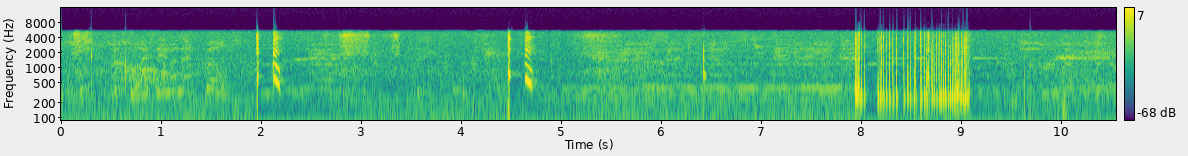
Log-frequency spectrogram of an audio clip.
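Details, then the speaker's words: Infant girl with hiccups, unusually happy despite them: several brief, sharp hiccups at irregular intervals over background voices and music. "oh you got the hiccups you got the hiccups you get a hiccup baby look at your shirt"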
